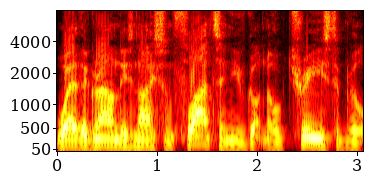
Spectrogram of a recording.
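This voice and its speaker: With a British accent, the speaker keeps a moderate pace on a very clean recording with a silent background. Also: man. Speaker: professional drone pilot. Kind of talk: tutorial.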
